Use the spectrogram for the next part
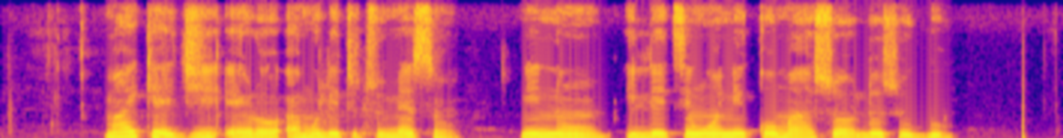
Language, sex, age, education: Yoruba, female, 15-29, secondary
